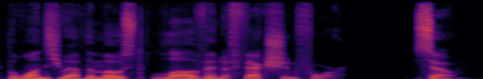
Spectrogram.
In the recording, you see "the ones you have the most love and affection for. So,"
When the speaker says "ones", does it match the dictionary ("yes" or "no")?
yes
